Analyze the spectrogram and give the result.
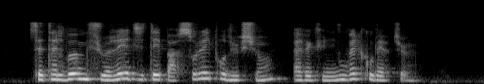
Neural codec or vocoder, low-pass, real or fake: codec, 16 kHz, 0.8 kbps, ZipCodec; 7.2 kHz; fake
